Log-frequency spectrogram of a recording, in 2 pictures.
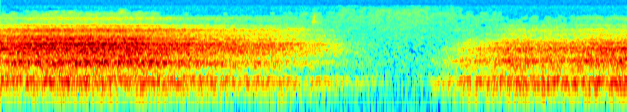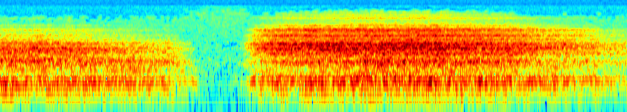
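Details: Person sleeping in bed, snoring: long, noisy breaths with short pauses between them; heavy snoring during sleep.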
